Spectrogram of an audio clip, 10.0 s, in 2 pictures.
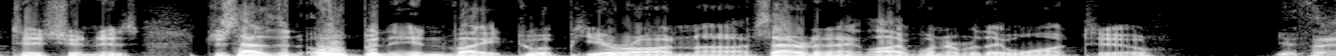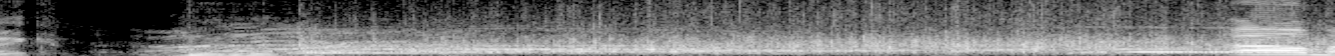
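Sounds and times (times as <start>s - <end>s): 
speech: 0.0s - 6.4s, 9.6s - 10.0s
studio audience applause: 5.6s - 10.0s.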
